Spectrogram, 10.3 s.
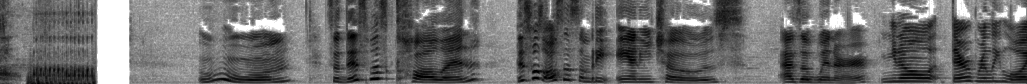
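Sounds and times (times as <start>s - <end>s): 
person imitating a cat with a rough purr-like growl: 0.0s - 1.0s
speech: 3.3s - 10.2s.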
